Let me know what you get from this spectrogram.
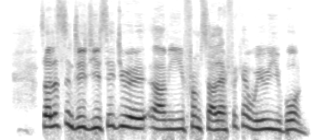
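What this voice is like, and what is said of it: South African Transvaal accent. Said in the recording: “I've got the I've got the Vali accent.”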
